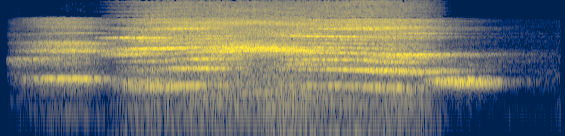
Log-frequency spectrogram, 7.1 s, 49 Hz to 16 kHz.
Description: screaming-ghost-ringtone_14220.mp3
